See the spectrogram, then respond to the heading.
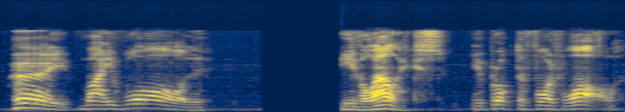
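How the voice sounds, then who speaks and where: A man speaks in a put-on character voice at a medium pitch. He talks very slowly, with long, frequent pauses. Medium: solo performance. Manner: theatrical, villainous.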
